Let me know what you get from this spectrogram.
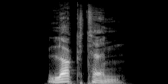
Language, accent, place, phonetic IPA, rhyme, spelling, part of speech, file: German, Germany, Berlin, [ˈlɔktn̩], -ɔktn̩, lockten, verb, De-lockten.ogg
- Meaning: inflection of locken: 1. first/third-person plural preterite 2. first/third-person plural subjunctive II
